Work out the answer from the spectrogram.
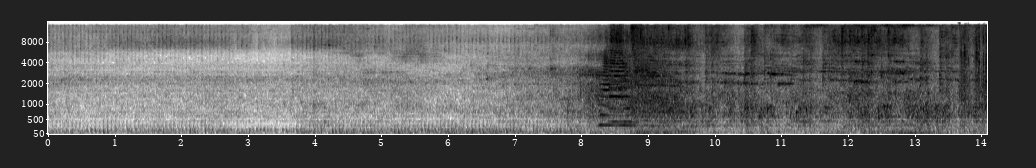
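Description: Passenger train headed by a diesel locomotive approaching and passing close by. A low rumble builds for about eight seconds, the locomotive gives one short horn blast, and then the coaches go past with a loud, steady rush of wheel and rail noise.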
